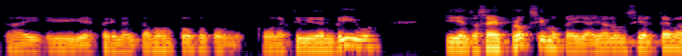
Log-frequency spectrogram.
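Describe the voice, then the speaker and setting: A man with a Puerto Rican accent, a returning guest who explains his project in a measured way. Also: medium pitch, warm tone, dull audio. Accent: Puerto Rican Spanish. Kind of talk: casual conversation.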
